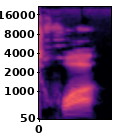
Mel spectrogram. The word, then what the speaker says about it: Hua: in imperial china home how the hell do you pronounce that hua mulan is it hua yeah it's hua it's hua okay hua mulan is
